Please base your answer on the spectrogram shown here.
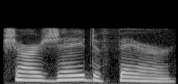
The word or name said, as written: charge d'affaires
